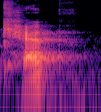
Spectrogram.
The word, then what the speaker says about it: Koepp: Okay, so David, and I'm so sorry, I can't pronounce his last name, but is it like a Cope? – Kep. – K-O-E-P-P.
